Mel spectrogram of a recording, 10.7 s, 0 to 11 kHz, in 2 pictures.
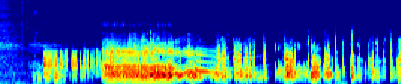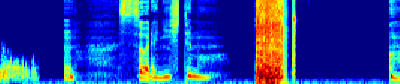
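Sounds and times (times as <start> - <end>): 
sputtering fart: 0.5 - 5.8, 8.8 - 9.3
speech: 0.6 - 4.1, 7.2 - 8.2.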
